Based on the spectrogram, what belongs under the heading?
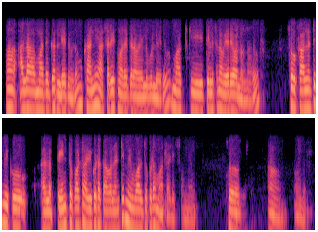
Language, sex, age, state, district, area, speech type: Telugu, male, 18-30, Andhra Pradesh, Anantapur, urban, conversation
